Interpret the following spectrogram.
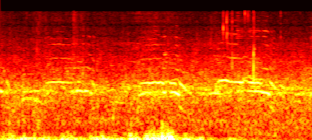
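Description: Short, high bird calls from a cormorant and pelican nesting colony repeat over a low, uneven rumble on the microphone.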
